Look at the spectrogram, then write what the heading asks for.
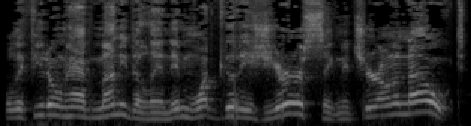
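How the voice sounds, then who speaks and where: A man acting a flustered, exasperated loan officer in an old-time radio comedy, with a husky voice. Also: sits high, lively intonation, brisk, mellow. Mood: bewildered. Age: middle-aged. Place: indoors, on a video call. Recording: home video-call recording.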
